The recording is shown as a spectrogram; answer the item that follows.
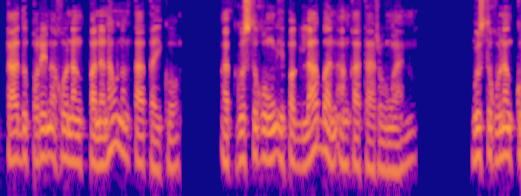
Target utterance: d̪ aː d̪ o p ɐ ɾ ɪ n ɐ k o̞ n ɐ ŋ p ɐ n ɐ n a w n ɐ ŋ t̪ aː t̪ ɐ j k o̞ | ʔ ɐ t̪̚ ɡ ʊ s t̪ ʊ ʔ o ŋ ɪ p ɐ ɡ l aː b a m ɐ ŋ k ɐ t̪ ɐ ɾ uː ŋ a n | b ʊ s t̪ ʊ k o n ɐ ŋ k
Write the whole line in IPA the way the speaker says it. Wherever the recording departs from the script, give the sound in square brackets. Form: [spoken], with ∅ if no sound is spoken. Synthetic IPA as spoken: [t̪] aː d̪ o p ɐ ɾ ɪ n ɐ k o̞ n ɐ ŋ p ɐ n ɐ n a w n ɐ ŋ t̪ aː t̪ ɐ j k o̞ | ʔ ɐ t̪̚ ɡ ʊ s t̪ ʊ [k] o ŋ ɪ p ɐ ɡ l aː b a [n] ɐ ŋ k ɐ t̪ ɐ ɾ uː ŋ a n | [ɡ] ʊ s t̪ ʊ k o n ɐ ŋ k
